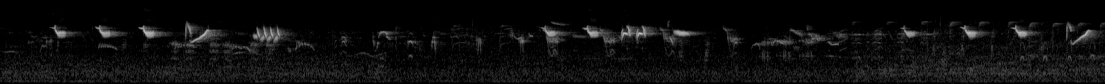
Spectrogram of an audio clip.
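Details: Male common reed bunting singing territorial song in breeding season, perched high on reed stems above water, giving short, halting phrases of sharp, high chirped notes with brief pauses, over faint background hiss.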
